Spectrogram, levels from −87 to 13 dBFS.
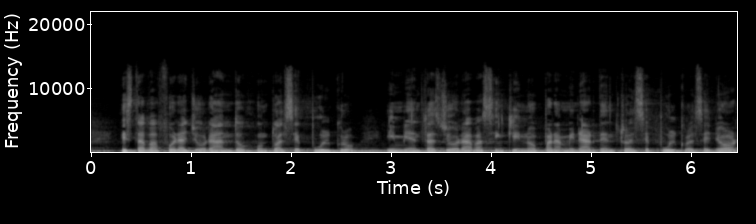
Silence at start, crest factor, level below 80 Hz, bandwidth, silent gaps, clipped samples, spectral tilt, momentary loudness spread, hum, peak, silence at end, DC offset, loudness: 0 s; 18 dB; -66 dBFS; 13 kHz; none; under 0.1%; -6.5 dB/octave; 5 LU; none; -12 dBFS; 0 s; under 0.1%; -30 LUFS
